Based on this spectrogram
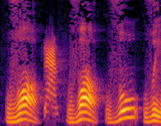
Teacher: أما الظاء فهي من طرف اللسان الأمامي، ظا ظا ظو ظي، هذا أهم فرق من حيث المخرج.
